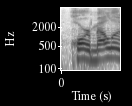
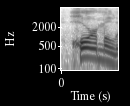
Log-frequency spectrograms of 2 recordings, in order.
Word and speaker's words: Hormel: John mispronounced Hormel. No, Hormel is the company, Hormel is the family. It was changed by the marketing department because they thought Hormel sounded too German.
